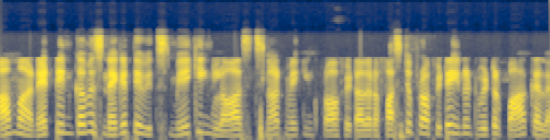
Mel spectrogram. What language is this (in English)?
Tamil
